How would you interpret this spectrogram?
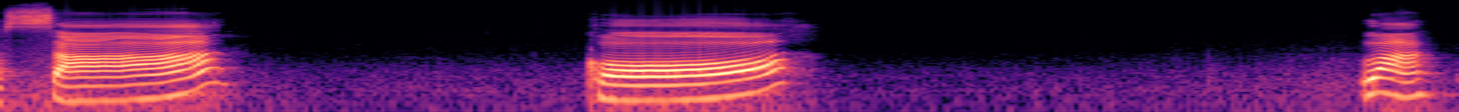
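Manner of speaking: each syllable drawn out, long pauses between; syllable-by-syllable dictation. Shown as a demonstration. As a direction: dictate slowly, one held syllable at a time. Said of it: "separamos essas palavras em sílabas".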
